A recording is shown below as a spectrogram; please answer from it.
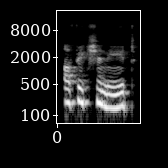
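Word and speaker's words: affectionate: अफेशनेट अफेक्शनेट अफेक्शनेट अफेक्शनेट का मतलब होता है प्री यानी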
